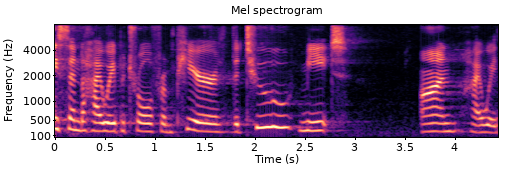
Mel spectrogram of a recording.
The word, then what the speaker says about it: Pierre: capital Pierre South Dakota you guys would call it Pierre but we don't know how to say it so we say Pierre Pierre South Dakota they they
